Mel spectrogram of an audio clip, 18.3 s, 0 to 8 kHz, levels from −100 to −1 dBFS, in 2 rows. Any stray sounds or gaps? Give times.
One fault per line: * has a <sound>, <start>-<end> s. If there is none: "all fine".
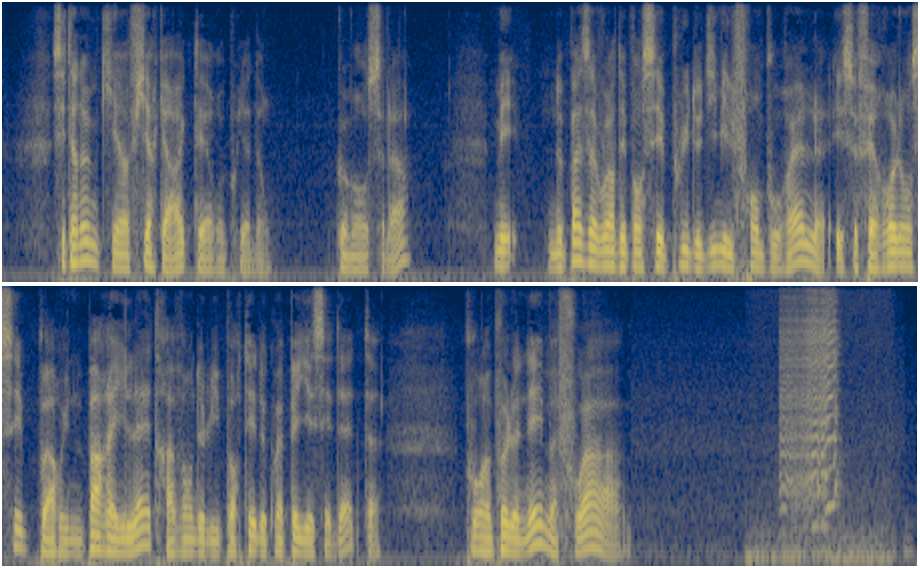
* has a squeak, 16.6-18.1 s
